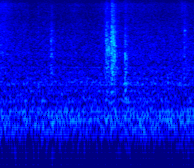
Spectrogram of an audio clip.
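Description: A blanket rustles and flaps as it is shaken.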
